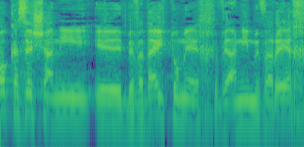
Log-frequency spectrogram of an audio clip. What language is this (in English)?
Hebrew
